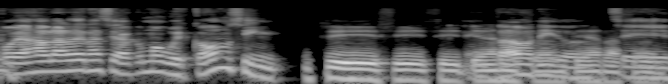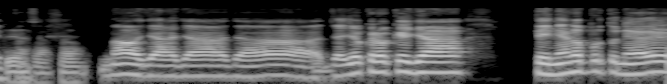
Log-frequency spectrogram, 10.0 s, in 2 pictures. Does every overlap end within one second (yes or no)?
no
